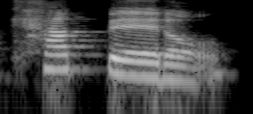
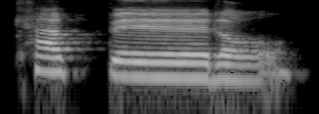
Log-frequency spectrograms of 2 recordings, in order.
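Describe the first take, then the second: First: The middle consonant is a soft D-like flap. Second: The same.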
